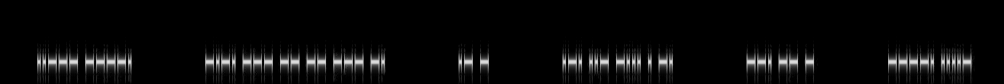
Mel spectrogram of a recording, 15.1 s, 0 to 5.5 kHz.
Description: Morse code, heard as a keyed tone, about 30 wpm, 550 Hz. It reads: 29 COMMON AT RUBEN GMT 94
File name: Ultimate Word List / 30WPM Ultimate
